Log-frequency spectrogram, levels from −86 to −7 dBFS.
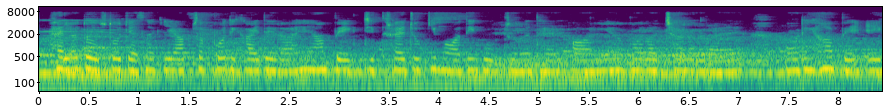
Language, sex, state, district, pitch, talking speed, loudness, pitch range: Hindi, female, Uttarakhand, Tehri Garhwal, 210 Hz, 240 wpm, -16 LUFS, 200-220 Hz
